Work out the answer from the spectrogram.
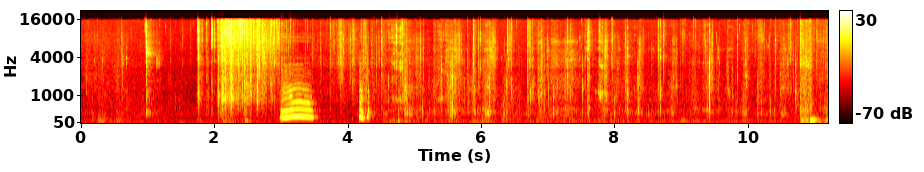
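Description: Close-miked eating of a crisp store-bought pastry: a loud crackle about two seconds in, then crunchy chewing with many small crackles. A short hum is heard just after the crackle.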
